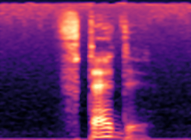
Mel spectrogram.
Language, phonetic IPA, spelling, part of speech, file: Polish, [ˈftɛdɨ], wtedy, pronoun, Pl-wtedy.ogg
